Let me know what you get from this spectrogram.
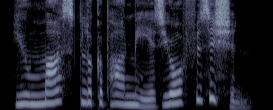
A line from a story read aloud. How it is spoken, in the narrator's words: she said cheerfully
